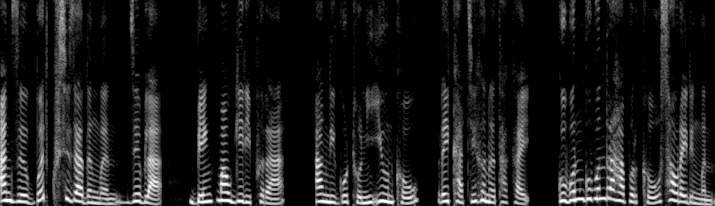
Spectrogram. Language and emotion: Bodo, happy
